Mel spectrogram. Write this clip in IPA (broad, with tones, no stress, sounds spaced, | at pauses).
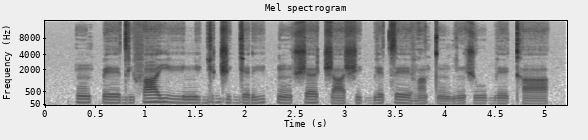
p ũ˨ k͡p eː˨ d i˨ f aː˦ j iː˨ ɲ i˨ ɡ i˦ d͡ʒ i˨ ɡ e˨ ɾ iː˦ k͡p ũ˨ ʃ ɛ˦ t͡ʃ a˨˦ ʃ i˨ ɡ͡b e˦ t͡s eː˦˨ v ã˦˨ t ũ˨ ɡ ĩ˦˨ ʃ uː˦ b e˦ kʰ a˦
